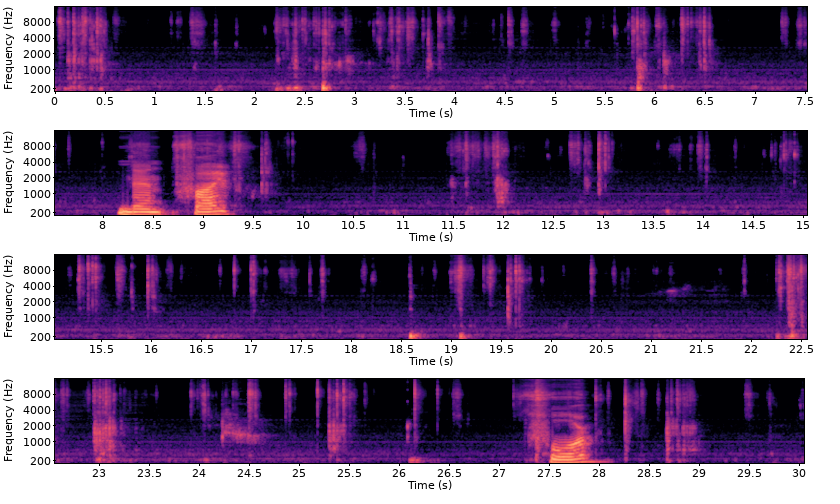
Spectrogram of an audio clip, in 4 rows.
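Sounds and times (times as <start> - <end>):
paper crinkles and clicks: 0.0 - 6.7, 7.3 - 7.7, 11.5 - 18.3, 18.9 - 20.8, 22.3 - 27.3, 28.1 - 29.8.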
